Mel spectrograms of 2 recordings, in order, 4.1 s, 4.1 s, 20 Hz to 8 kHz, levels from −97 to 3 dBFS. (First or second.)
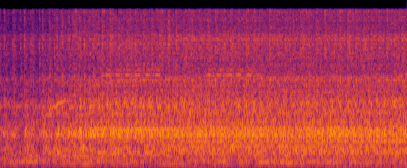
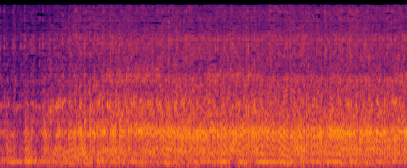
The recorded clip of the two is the first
